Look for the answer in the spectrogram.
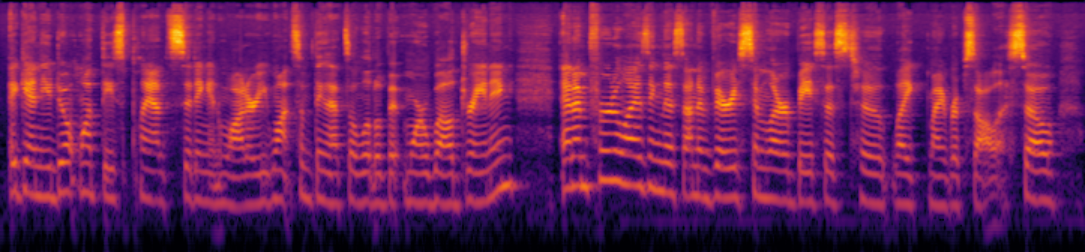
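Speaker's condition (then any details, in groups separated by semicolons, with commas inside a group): No condition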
